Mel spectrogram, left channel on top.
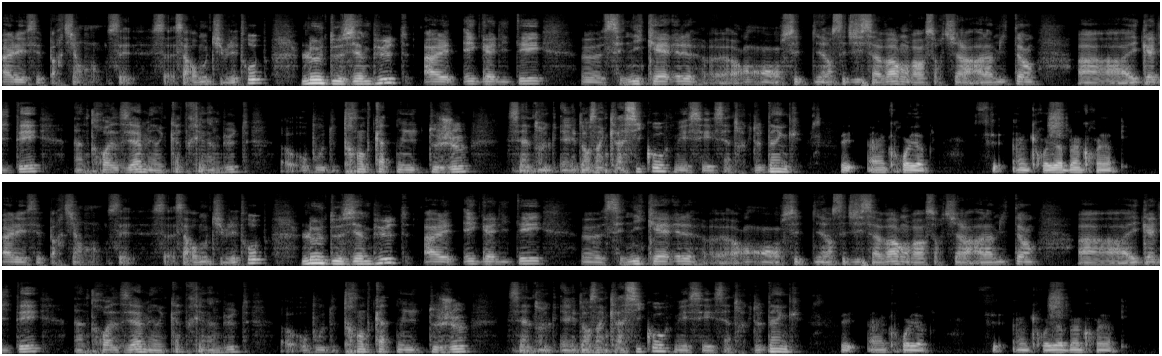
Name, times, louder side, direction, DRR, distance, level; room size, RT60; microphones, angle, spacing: voice 1, 0.0-19.6 22.0-22.2, left 2 dB, 20° left, 0.9 m, -26 dB
voice 2, 20.0-20.8 21.5-22.7, left 4 dB, 75° left, 0.4 m, -24 dB
6.9 x 2.5 x 2.4 m
head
